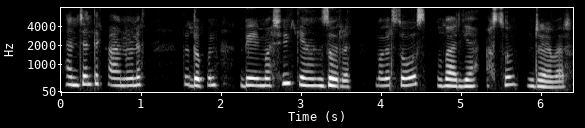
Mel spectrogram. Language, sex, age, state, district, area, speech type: Kashmiri, female, 30-45, Jammu and Kashmir, Kulgam, rural, spontaneous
